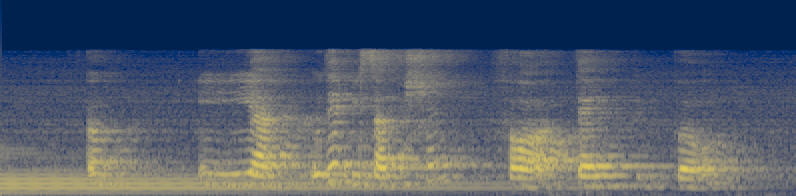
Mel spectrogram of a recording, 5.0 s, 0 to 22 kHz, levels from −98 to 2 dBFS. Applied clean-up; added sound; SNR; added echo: none; Bass guitar; 11 dB; reverberation time 0.9 s.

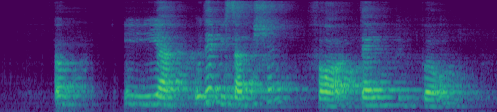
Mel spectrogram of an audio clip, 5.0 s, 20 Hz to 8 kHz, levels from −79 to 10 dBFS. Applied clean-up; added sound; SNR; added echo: neural separator model SepFormer DNS4.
